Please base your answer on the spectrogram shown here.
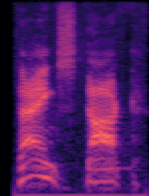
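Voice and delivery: usual speaking voice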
